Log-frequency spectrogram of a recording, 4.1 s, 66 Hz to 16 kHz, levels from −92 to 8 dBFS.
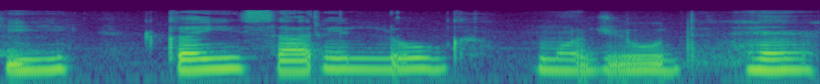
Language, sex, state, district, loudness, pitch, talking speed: Hindi, male, Himachal Pradesh, Shimla, -19 LUFS, 170 Hz, 85 wpm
